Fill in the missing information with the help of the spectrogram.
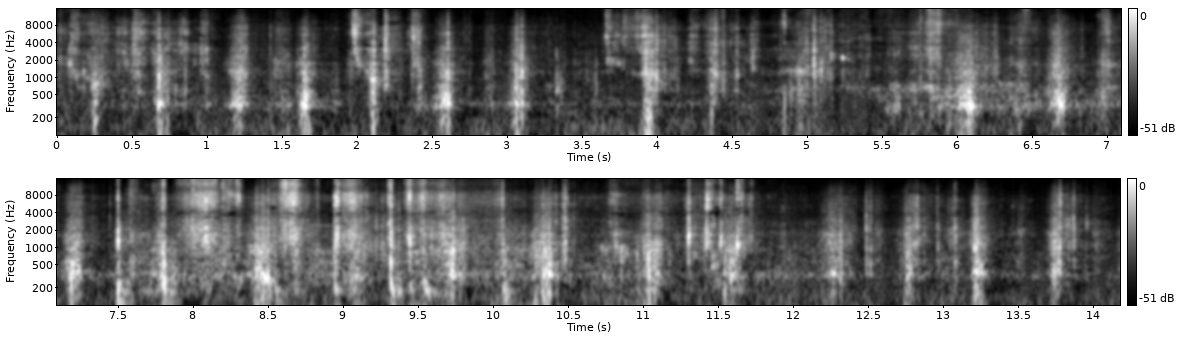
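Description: Close-miked crunching and chewing of shaved ice, a quick run of crisp bites, several a second. About eight seconds in, a metal spoon scrapes and scoops ice in a plastic tub.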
